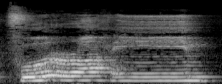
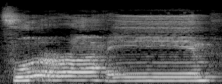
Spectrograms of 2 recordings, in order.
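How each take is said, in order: The two takes are said the same way.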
